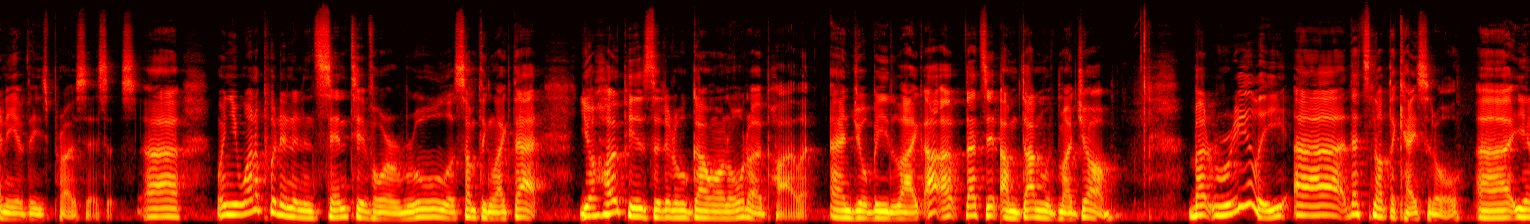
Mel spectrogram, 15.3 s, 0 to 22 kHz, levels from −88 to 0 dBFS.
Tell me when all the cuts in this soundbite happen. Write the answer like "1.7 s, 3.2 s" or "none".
none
